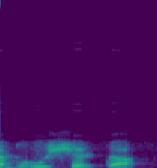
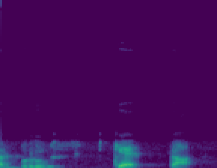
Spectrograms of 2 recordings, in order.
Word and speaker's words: bruschetta: beaucoup de Québécois vont dire la bruschetta. Erreur. C'est la bruschetta. – La bruschetta. – La bruschetta. Pourquoi? Parce qu'en italien, le CH se prononce K.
